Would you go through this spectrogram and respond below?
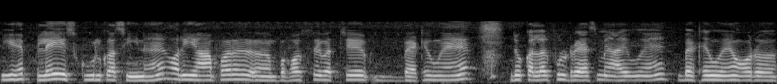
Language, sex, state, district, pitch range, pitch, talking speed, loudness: Hindi, female, Haryana, Jhajjar, 195-220 Hz, 205 Hz, 200 wpm, -17 LUFS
